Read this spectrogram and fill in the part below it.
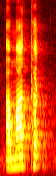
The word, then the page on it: AMATAK: Ishir; Chamacoco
